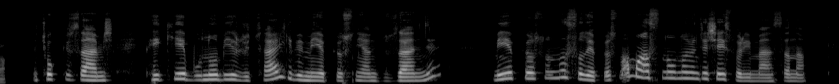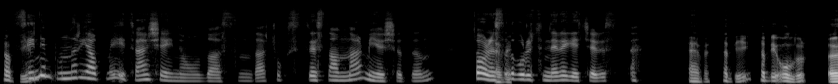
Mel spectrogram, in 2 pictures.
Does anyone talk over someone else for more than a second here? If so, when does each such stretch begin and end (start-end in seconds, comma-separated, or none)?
none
